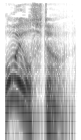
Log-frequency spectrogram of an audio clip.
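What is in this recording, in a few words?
"oilstone", British English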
